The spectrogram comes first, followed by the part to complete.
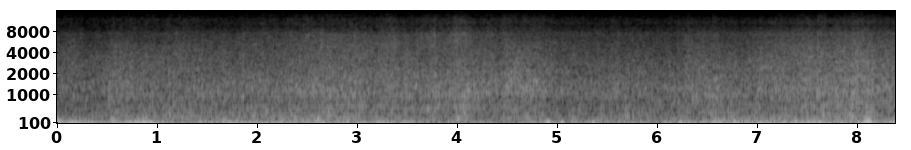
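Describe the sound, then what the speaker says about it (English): Ocean waves rush and surge around a fast-moving sailboat at sea, a loud, continuous wash of surf and spray mixed with wind buffeting the microphone, with no voices. "There's a good wave."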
